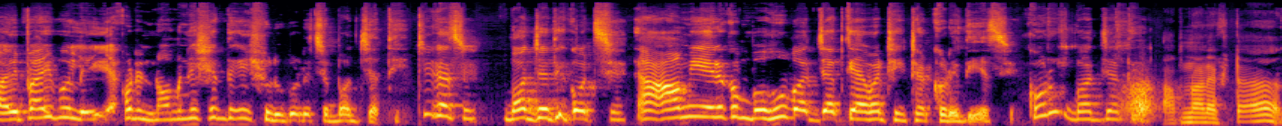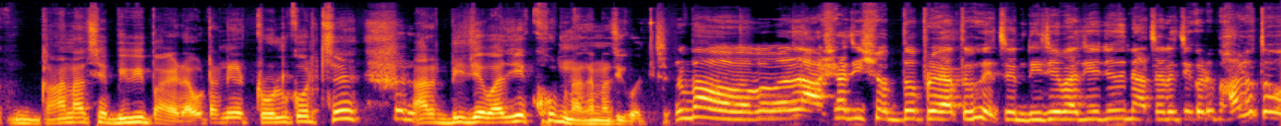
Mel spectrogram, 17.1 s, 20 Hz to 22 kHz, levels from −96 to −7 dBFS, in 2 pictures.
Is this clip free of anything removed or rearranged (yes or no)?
no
